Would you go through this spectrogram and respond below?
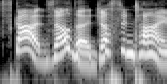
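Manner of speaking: mock cheery, high, loud, glad voice.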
